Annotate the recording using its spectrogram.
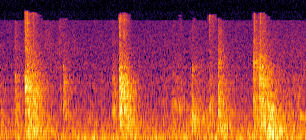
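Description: Near silence in a quiet room, broken by four faint, short clicks or taps spread across two seconds.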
